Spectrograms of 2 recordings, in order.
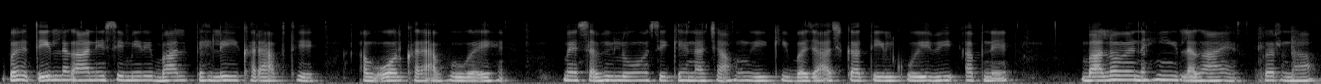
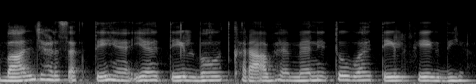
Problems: none marked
